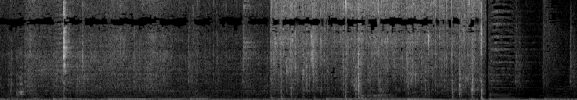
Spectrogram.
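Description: Food sizzling in a frying pan as it is tossed and turned with metal tongs: first spicy black-bean instant noodles being stir-fried, then slices of Spam frying, the sizzle growing louder a little under three seconds in, with a few sharp clicks of the tongs. Background music runs underneath, and the frying stops about five seconds in, leaving only the music.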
